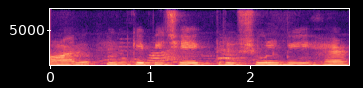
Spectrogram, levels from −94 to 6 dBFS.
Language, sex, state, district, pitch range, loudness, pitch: Hindi, female, Maharashtra, Gondia, 215-230 Hz, -16 LUFS, 220 Hz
